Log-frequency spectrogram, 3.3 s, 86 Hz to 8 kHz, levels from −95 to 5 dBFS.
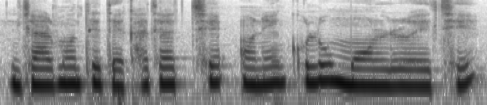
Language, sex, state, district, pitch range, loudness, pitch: Bengali, female, Tripura, West Tripura, 210-230 Hz, -12 LUFS, 220 Hz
